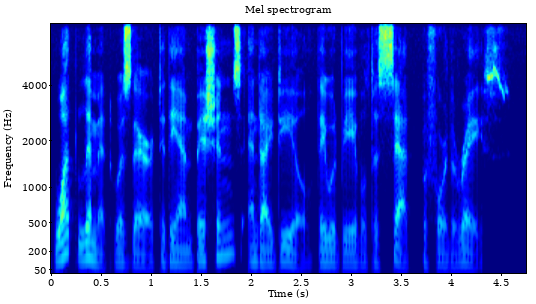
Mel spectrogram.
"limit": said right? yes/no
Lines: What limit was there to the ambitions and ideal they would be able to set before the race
yes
